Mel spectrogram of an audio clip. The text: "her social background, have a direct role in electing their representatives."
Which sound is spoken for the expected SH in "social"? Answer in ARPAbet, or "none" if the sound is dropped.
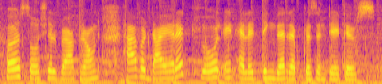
SH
